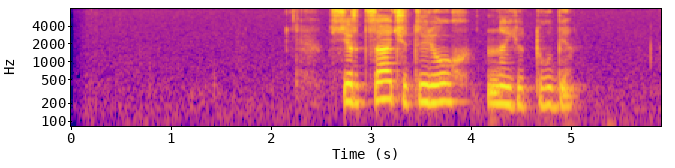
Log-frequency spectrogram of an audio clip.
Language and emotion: Russian, neutral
